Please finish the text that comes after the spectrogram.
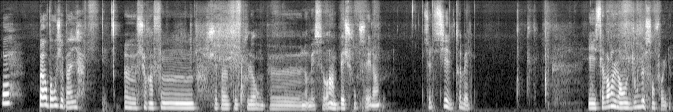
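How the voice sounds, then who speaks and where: Gravelly, mellow papercraft vlogger. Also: medium pitch, unhurried, pauses often, a little hiss or hum. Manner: relaxed, chatty, lots of small hesitations. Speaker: papercraft channel host. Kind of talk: casual haul show-and-tell.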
